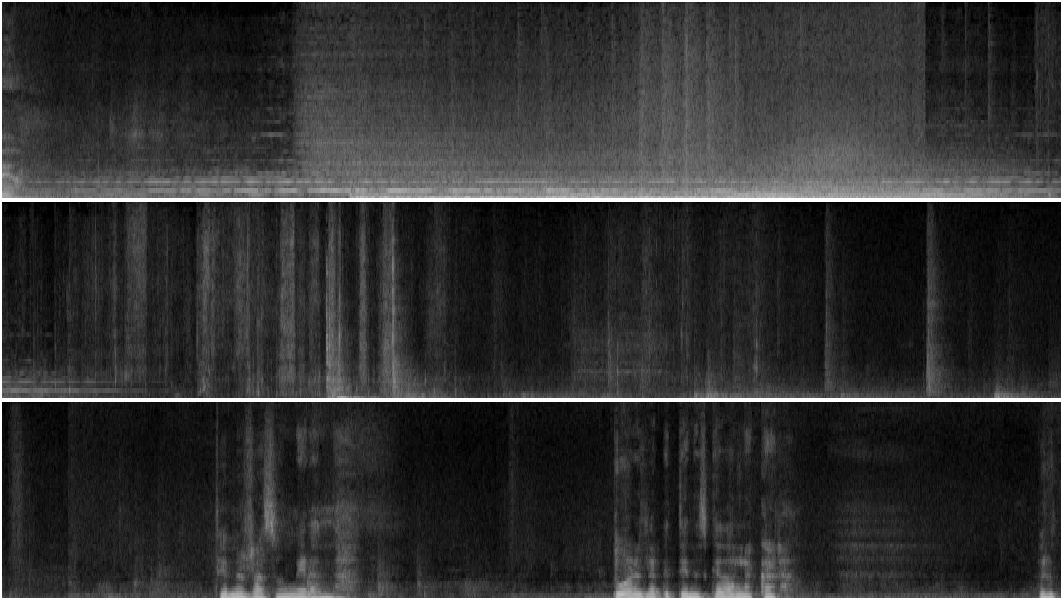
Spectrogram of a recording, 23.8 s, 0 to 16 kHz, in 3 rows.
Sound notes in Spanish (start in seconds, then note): 10.3 Sonido al abrir la puerta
